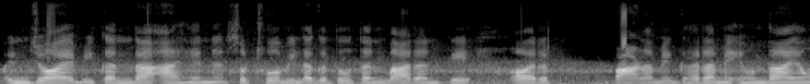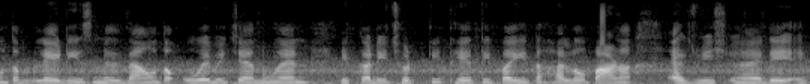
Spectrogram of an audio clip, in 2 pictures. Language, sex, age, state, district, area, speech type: Sindhi, female, 30-45, Uttar Pradesh, Lucknow, rural, spontaneous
